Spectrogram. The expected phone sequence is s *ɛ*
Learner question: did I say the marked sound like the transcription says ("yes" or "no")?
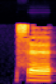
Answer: yes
